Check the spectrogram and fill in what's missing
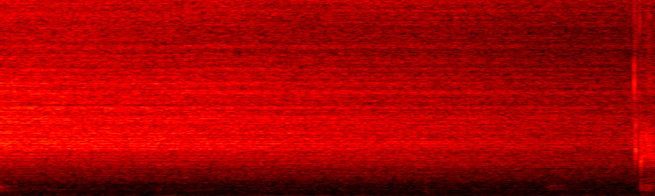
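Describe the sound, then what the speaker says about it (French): Steady, loud hiss of steam venting from an electric pressure cooker, continuous and near, easing slightly toward the end with a small knock at the close. "Vous avez le choix aussi de laisser sortir la vapeur naturellement"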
